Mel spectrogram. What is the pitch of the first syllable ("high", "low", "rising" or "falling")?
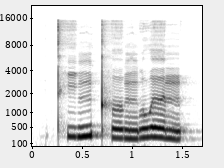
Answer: rising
